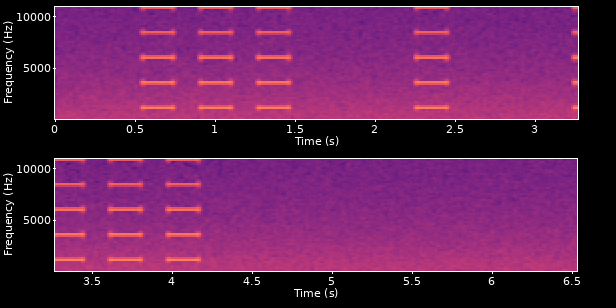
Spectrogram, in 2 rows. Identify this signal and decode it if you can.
Beep code, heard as beeps from a small speaker, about 1210 Hz. 3-1-3. In Phoenix BIOS tables: interrupt mask register failure.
